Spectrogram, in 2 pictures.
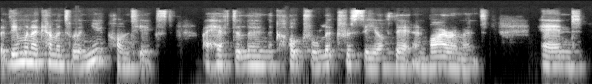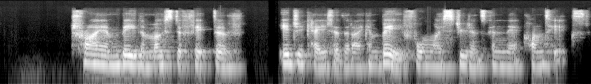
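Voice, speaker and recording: A woman with a New Zealand accent speaks at a fairly quick pace in a somewhat breathy voice, her pitch very deep and low with ordinary variation. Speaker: education leader. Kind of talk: podcast interview answer.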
